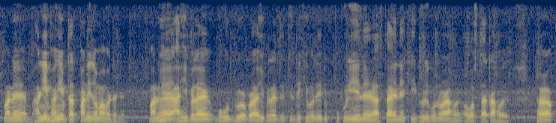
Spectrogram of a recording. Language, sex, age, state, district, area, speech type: Assamese, male, 45-60, Assam, Sonitpur, rural, spontaneous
